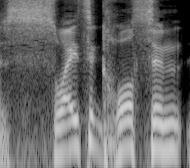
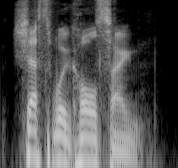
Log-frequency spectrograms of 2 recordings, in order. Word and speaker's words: Schleswig-Holstein: Elderly man in uh, Schleswig-Holstein, German, Germany. I don't I don't know if I said that right. I think you pronounced it perfectly. I didn't. Schleswig-Holstein.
